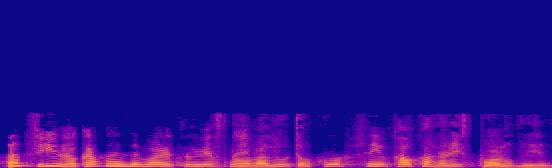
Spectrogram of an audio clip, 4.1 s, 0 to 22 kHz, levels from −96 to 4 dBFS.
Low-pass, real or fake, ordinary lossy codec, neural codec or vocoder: 7.2 kHz; fake; MP3, 32 kbps; codec, 16 kHz in and 24 kHz out, 0.4 kbps, LongCat-Audio-Codec, four codebook decoder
